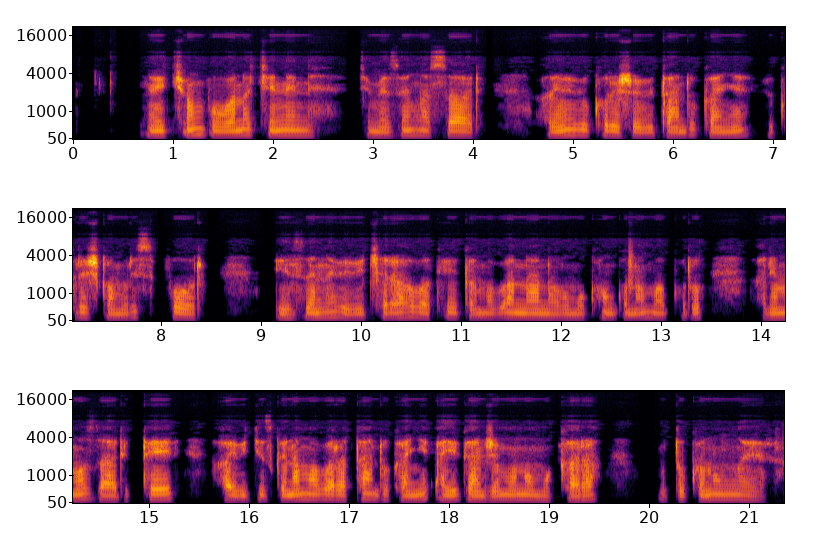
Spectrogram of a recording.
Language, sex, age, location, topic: Kinyarwanda, female, 25-35, Huye, health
